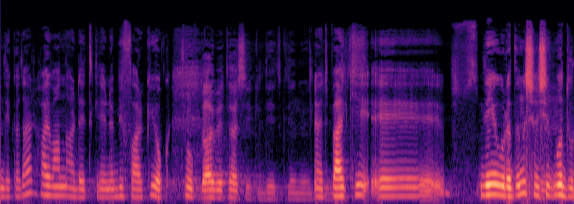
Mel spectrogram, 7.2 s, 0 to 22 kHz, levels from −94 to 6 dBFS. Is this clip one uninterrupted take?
no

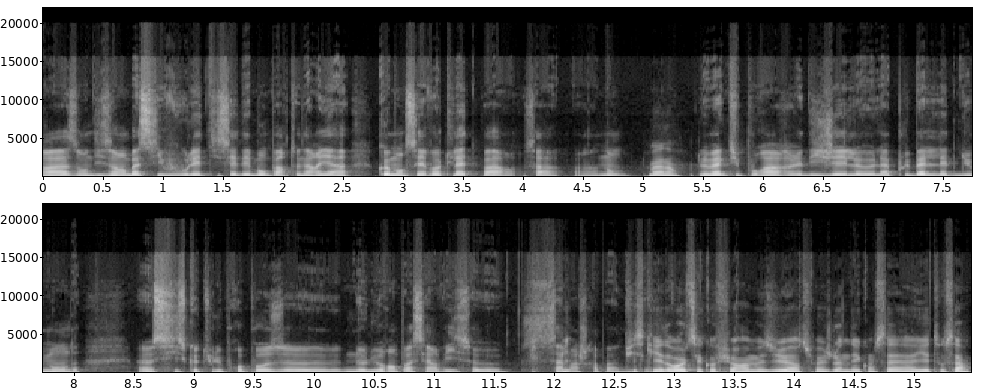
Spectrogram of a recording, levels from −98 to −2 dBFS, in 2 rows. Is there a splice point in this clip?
no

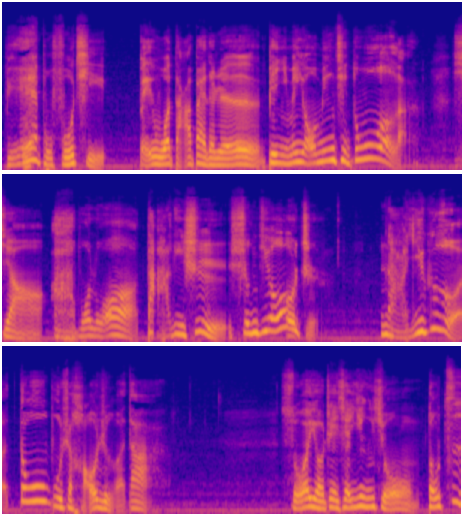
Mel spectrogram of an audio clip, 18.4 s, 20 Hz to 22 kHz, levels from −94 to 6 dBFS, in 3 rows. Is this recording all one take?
yes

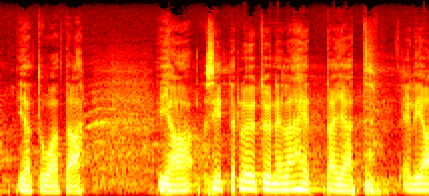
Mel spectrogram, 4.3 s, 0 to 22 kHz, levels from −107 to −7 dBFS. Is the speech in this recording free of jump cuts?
no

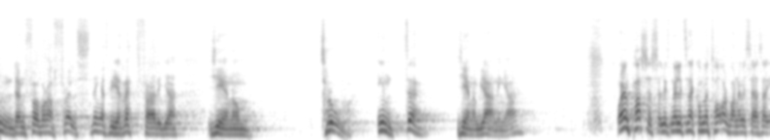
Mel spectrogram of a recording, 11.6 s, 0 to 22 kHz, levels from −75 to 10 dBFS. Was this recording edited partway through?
no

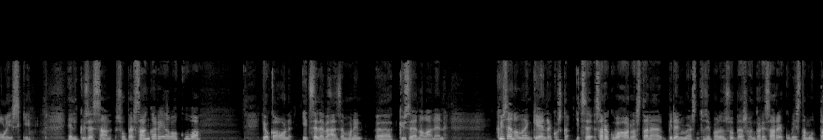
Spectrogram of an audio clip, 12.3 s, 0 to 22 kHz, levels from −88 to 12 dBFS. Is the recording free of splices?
no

